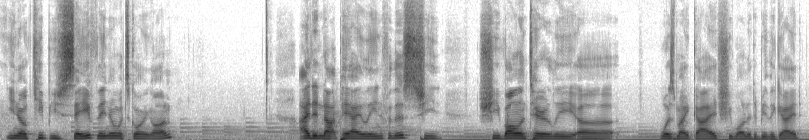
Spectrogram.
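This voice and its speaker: Young male streamer, sleepy and rambling, higher-pitched, soft music in background. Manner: rambling, drowsy, trailing off. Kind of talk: casual livestream chat. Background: faint music.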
